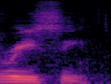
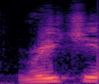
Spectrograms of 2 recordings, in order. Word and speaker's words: Ricci: This man named Vince Ricci. Ricci is how you pronounce it? Excuse me. Yeah, just like Christina.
